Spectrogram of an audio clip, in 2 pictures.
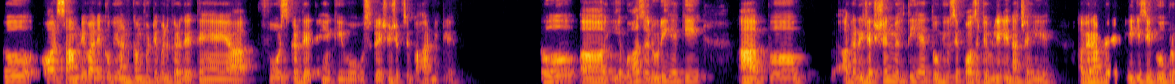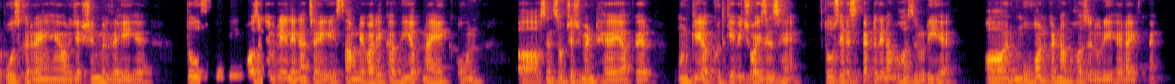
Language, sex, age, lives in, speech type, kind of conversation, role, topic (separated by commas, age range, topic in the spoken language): Hindi, male, 25-29, India, conversation, podcast, guest, Rejection se cope karne ka tumhara favorite tareeka kya hai?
